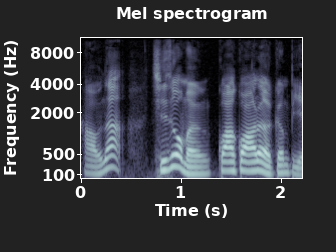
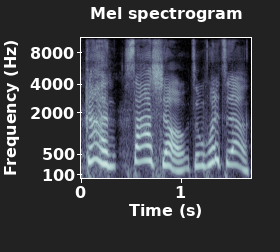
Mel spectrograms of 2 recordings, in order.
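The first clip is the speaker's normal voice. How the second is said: much higher, louder, slow astonishment; stunned exclamation; 12 semitones higher, 7 dB louder, slower than usual. Retold or imitated. Reacting to a five-thousand win, high slow astonished cry. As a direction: gasp it out, floored.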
